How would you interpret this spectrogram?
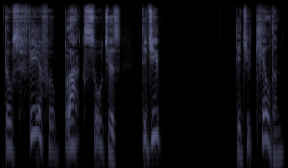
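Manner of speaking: shudder through the words; Elsbeth's frightened high voice; shuddering fear. A narrator's reading. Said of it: "she shuddered violently".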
